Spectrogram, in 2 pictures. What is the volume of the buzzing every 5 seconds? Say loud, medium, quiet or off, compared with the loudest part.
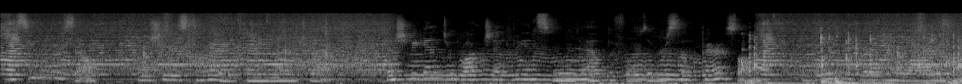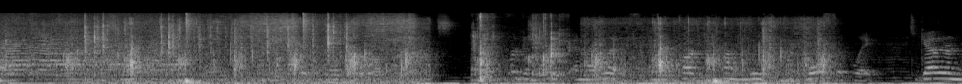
loud, loud, loud, quiet.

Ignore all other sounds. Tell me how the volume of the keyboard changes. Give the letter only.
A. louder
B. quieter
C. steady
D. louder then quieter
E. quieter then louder
B.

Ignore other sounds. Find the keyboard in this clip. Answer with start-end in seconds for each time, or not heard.
7.4-13.2.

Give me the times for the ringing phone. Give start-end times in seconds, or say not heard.
not heard.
